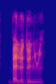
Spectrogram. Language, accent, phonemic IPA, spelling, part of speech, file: French, France, /bɛl.də.nɥi/, belle-de-nuit, noun, LL-Q150 (fra)-belle-de-nuit.wav
- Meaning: 1. marvel of Peru 2. marsh warbler, reed warbler 3. prostitute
